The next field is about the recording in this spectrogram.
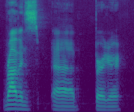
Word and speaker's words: Ravensburger: I was like, oh, so that's how it's pronounced? And he's like, yeah, he's like, it's fine. Everybody pronounces it wrong, but this is the, you know, where it was founded and blah, blah, blah. And so, but yes, it is Ravensburger.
